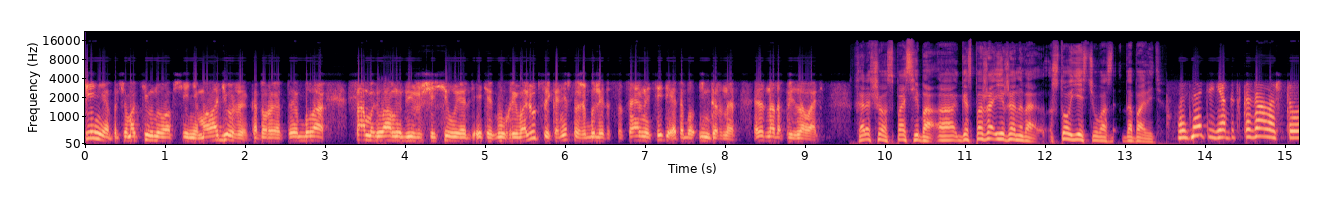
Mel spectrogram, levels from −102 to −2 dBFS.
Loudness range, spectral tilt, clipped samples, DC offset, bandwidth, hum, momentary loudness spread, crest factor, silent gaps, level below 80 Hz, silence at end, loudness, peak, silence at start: 3 LU; -5.5 dB/octave; under 0.1%; under 0.1%; 16 kHz; none; 7 LU; 14 dB; none; -58 dBFS; 0 s; -20 LUFS; -6 dBFS; 0 s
